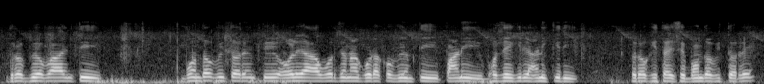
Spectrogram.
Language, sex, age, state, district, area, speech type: Odia, male, 45-60, Odisha, Nabarangpur, rural, spontaneous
